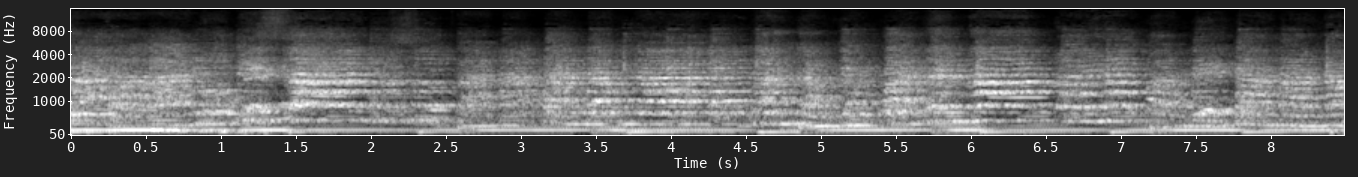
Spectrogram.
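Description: A class of schoolchildren singing a song together in unison, over an instrumental accompaniment with a low bass line.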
